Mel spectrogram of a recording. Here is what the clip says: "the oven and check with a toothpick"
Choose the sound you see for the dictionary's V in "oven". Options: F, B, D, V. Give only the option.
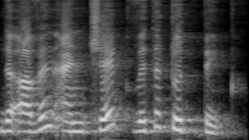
V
